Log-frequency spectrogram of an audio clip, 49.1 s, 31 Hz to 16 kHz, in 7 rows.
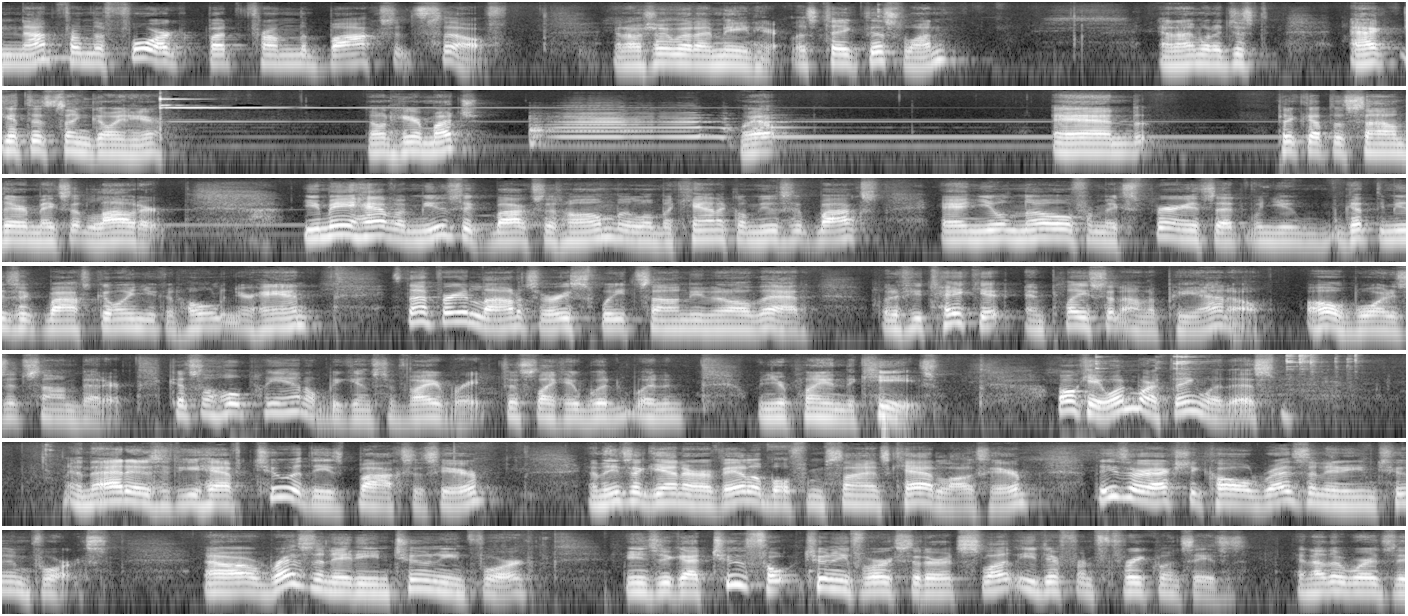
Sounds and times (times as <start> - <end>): Tuning fork: 7.8 - 17.4.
